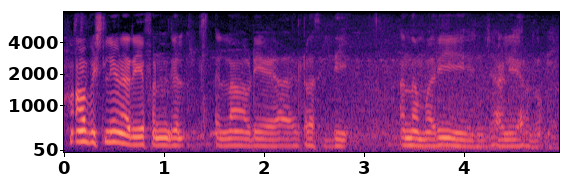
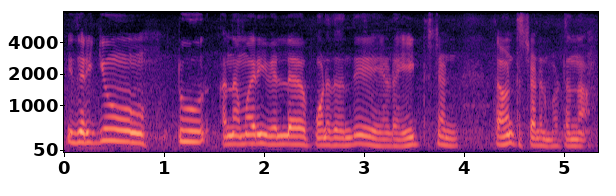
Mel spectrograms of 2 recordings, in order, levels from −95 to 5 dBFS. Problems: background sounds at intervals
